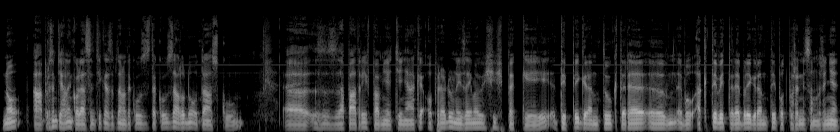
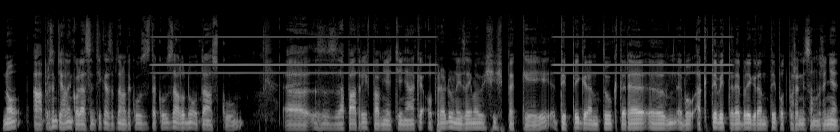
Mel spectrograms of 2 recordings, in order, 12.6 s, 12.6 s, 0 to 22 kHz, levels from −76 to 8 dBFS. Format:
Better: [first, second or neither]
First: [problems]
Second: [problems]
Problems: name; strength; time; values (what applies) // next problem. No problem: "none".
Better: first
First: high-pitched whine; faint; from 2.5 to 6.5 s and from 8.5 to 11 s; 3.5 kHz, 30 dB below the speech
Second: high-pitched whine; loud; from 2.5 to 6.5 s and from 8.5 to 11 s; 3.5 kHz, 7 dB below the speech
